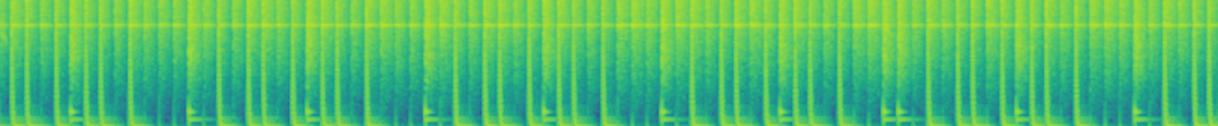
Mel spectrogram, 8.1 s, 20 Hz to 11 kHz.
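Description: Make Noise 0-Coast synthesizer patched as a kick drum, playing a fast repeating kick pattern. Each hit has a sharp click on top and a short low body from the triangle wave, with a little overtone grit, shaped by the Dynamics low-pass gate.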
